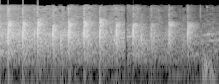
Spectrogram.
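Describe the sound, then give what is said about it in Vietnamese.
An audience at a Buddhist dharma talk claps in unison, a steady, even beat of sharp hand claps about four per second, moderately loud and with no talk over it. “Cho chào pháo tay nữa.”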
